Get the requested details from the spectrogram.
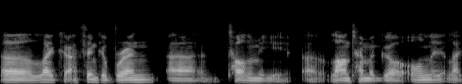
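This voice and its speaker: A man with a strong Chinese accent speaks at a fairly slow pace. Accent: thick Chinese. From China. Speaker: real estate investor, military veteran. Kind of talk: interview, personal story. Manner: halting, many fillers.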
